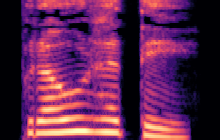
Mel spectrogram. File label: "ಪ್ರೌಢತೆ", Kannada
